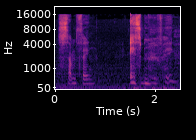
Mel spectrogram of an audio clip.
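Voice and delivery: hushed, scared whisper; frightened whisper. Real, not acted. Alone in the dark house, whispering in fear. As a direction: whisper it so the thing won't hear. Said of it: "unvoiced whisper".

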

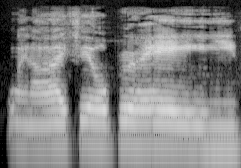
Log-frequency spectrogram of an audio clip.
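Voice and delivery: low, slow title announcement; story title read slowly to little listeners. Acted. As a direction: draw out the book title for children.

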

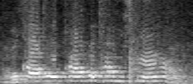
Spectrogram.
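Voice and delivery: thrilled mom calling; excited shout. Real, not acted. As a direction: shout it out with delight. Mom excitedly shows kids car.

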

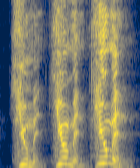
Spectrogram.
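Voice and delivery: high, loud repeated command; urgent shouting. A narrator's reading. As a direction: fire off each shout, falling sharply. Urgent answer to panicking friend.

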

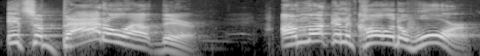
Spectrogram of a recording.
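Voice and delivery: rising, loud, driving sermon voice; preaching at full force. Acted. Preacher rallying the church against the devil, loud and climbing. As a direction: build the congregation up like a revival.

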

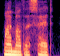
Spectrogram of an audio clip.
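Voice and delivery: plain reading voice

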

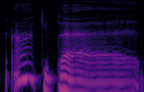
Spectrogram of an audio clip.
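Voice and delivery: slow drawled southern imitation; southern accent. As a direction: stretch it out like the swamp man. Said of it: "with that accent".

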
